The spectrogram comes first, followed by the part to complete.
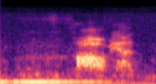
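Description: A person's faint voice: a low steady hum for about a second and a half, with a quiet murmured word near the end.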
